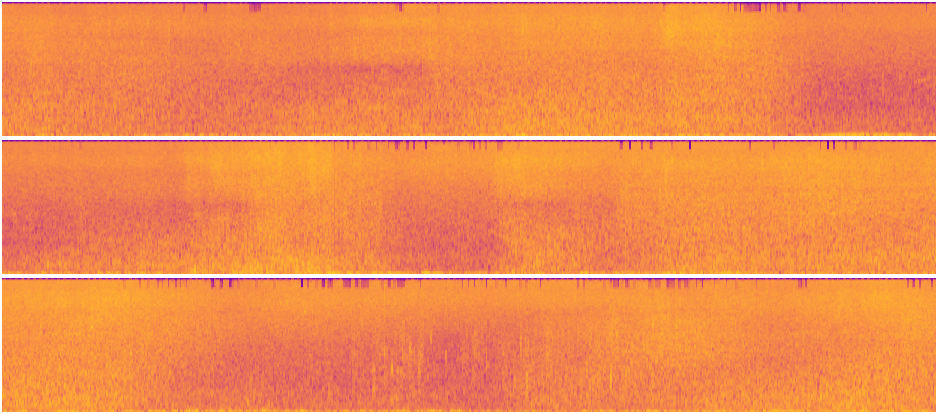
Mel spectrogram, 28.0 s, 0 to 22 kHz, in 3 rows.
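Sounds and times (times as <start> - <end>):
waves breaking on sand beach: 10.2 - 28.0.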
